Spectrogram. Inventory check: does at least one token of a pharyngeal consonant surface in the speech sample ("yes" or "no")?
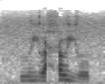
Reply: yes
